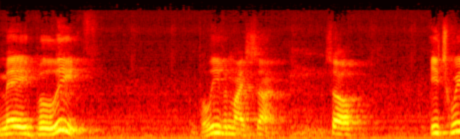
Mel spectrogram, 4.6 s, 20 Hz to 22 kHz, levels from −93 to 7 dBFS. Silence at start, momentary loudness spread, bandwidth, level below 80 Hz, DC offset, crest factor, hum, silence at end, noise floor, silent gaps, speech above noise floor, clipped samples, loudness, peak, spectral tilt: 0 s; 24 LU; 16.5 kHz; -40 dBFS; under 0.1%; 14 dB; none; 0 s; -37 dBFS; none; 20 dB; under 0.1%; -19 LUFS; -6 dBFS; -5.5 dB/octave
